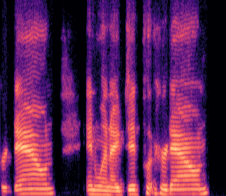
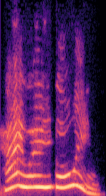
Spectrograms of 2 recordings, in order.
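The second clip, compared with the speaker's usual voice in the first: pet talk; 14 semitones higher, 5 dB louder than usual. Real, not acted. Owner calling after her wandering pet in high baby talk. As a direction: coo at the little pet as it wanders off.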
